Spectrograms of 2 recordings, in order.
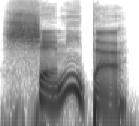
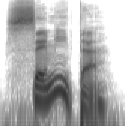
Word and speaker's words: semita: hebreo shem en realidad la palabra semita contiene un error en ella al menos en el sentido de Cómo se pronuncia y se escribe la palabra Debería ser shemita y no semita es un error típico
